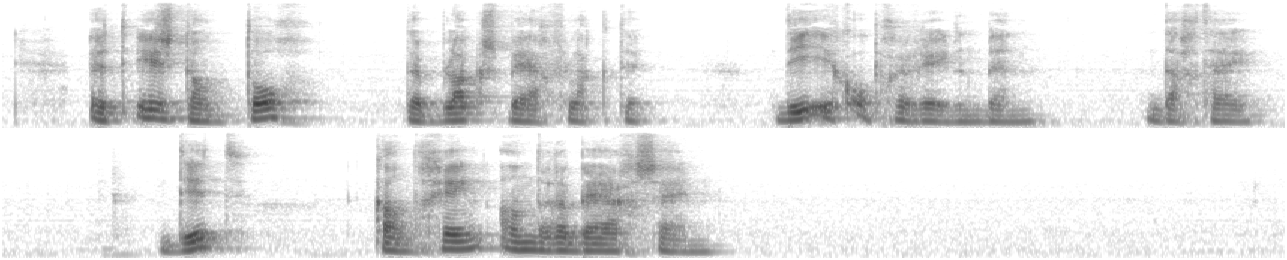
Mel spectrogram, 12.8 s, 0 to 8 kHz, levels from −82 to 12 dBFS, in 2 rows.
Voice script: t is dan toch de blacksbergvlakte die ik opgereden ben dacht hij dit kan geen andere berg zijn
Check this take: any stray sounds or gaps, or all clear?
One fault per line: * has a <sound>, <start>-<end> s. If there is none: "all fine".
all fine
